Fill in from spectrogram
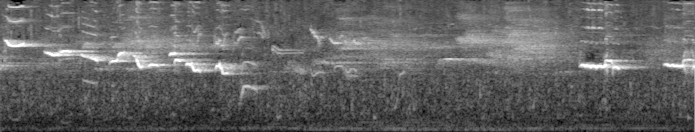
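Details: Oriental magpie-robin in morning song, replying to others of its kind: a burst of quick varied whistles and twitters, a low slurred note, a quiet pause with faint distant chirping, then loud whistled phrases resume.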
